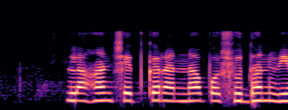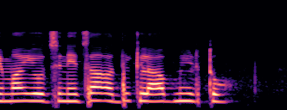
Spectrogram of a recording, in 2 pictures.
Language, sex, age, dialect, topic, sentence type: Marathi, female, 18-24, Varhadi, agriculture, statement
